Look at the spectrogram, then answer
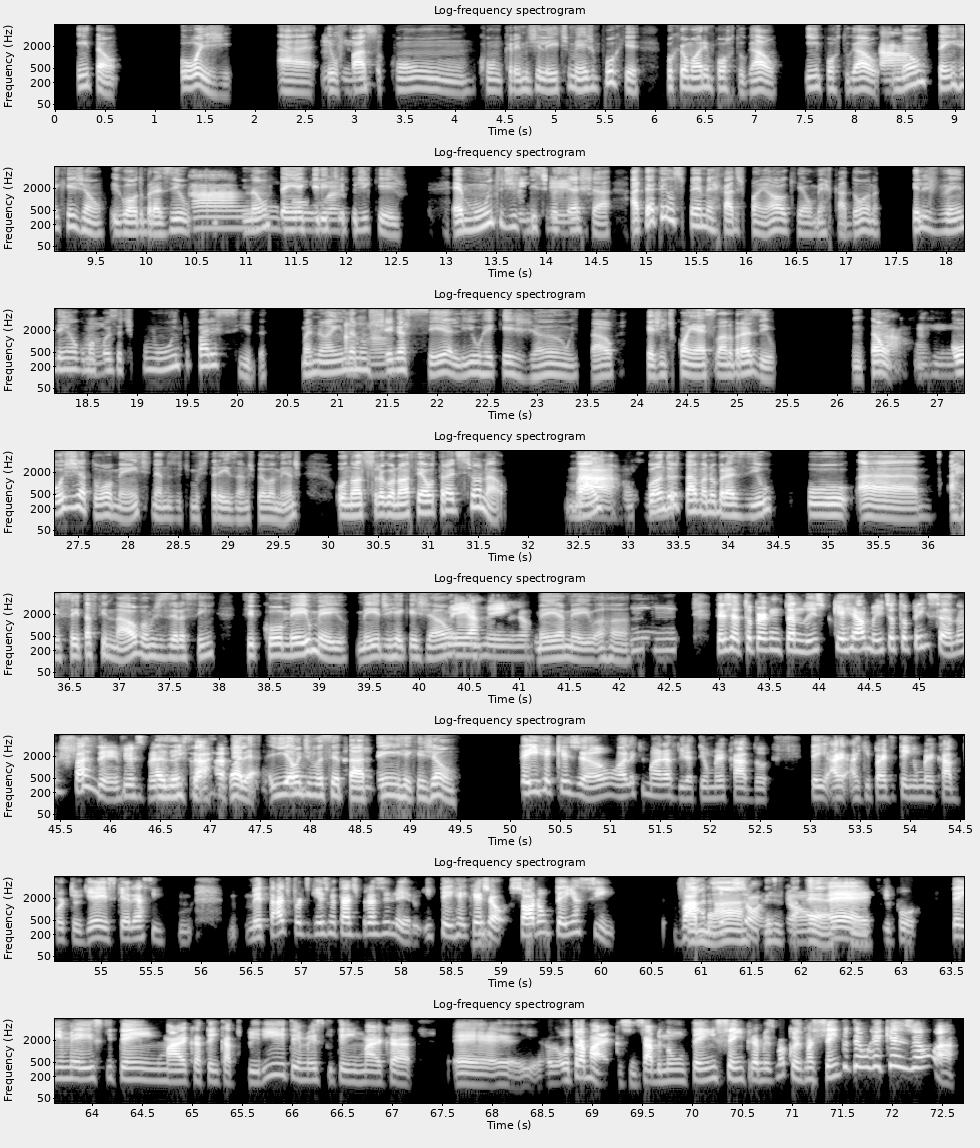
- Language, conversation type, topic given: Portuguese, podcast, Qual erro culinário virou uma descoberta saborosa para você?
- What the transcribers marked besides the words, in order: none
